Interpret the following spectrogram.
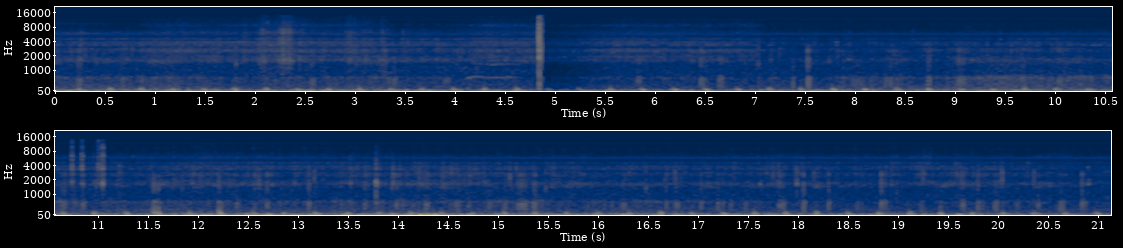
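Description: Mountain bike descending a rough dirt trail: a dense, uneven run of low thumps and knocks as the bike and the rider-worn camera jolt over the ground, with a sharp click about five seconds in.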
